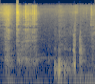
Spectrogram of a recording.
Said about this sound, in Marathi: सगळ्यात पहिल्यांदा आपण भगर भाजून घेऊया गॅस पेटवलेला आहे कढई पण गरम झालेली आहे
